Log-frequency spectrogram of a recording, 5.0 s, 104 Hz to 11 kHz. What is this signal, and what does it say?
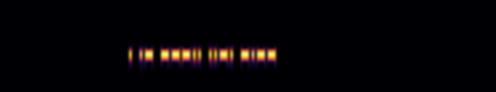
Morse code, heard as a keyed tone, about 44 wpm, 700 Hz. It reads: EA8FY
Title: DXCC-100 Call Signs - 5 Characters - 45wpm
